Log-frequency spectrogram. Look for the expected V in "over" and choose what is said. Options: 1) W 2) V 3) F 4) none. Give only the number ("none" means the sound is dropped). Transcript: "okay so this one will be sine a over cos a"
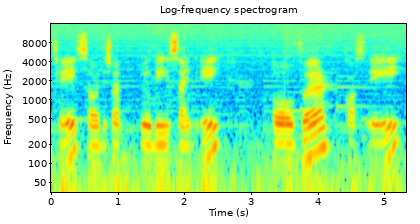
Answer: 2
